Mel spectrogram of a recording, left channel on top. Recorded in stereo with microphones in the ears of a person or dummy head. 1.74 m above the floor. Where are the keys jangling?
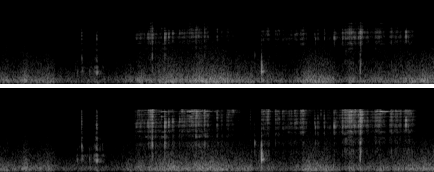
65° right (ahead or behind).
